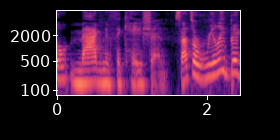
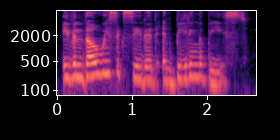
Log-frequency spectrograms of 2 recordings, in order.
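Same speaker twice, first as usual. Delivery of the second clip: usual speaking voice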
